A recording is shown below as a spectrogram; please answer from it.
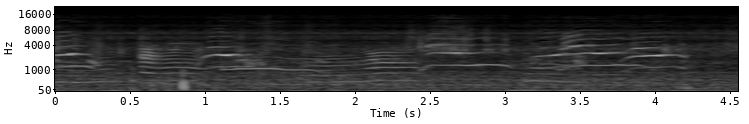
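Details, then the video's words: Several kittens meowing all at once, overlapping high, bending mews that rise and fall, repeated without pause through the whole stretch, with faint background hiss. "Kittens meowing (too muchcuteness) All talking at the same time!"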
